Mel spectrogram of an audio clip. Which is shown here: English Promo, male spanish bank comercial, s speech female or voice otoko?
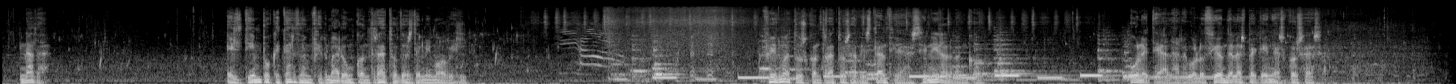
male spanish bank comercial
